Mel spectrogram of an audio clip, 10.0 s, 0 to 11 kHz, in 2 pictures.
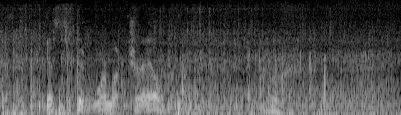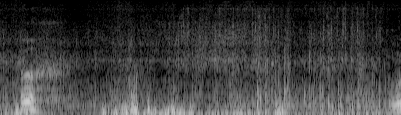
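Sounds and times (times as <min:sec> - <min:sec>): bike rattling and knocking: 0:00.0 - 0:10.0
bike tyres rumbling over stones: 0:00.0 - 0:10.0.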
